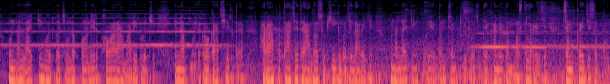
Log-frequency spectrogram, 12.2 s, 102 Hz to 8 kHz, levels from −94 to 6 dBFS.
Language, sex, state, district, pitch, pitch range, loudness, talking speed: Maithili, male, Bihar, Bhagalpur, 115 Hz, 110-120 Hz, -29 LUFS, 100 wpm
